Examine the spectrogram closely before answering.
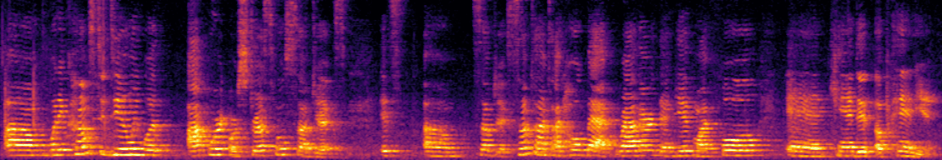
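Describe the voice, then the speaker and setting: A woman's voice: a little high, steady tone, slow pace, a bit bright. Upbeat woman facilitator in an echoey room. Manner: affirming, thanks each speaker. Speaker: workshop facilitator. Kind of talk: leading a group discussion. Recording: echoey room, from far off, background noise.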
